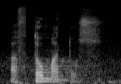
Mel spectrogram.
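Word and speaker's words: αὐτόματος: Autómatos es de donde viene automático, autómatos. Incluso si del griego la transliteras al castellano, casi se escribe automatos, pero se pronuncia autómatos, pero se escribe así.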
